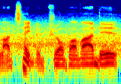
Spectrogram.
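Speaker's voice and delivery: a hammed-up exhausted boss; weary mock surrender. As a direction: hand over the job like he's spent. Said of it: "it's just like".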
